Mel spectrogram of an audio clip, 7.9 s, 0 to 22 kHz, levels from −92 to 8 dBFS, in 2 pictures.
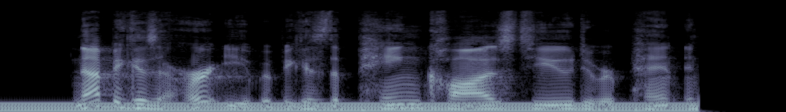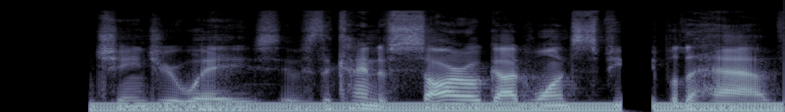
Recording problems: electrical hum; loud; throughout; 60 Hz, 10 dB below the speech
audio cutting out; at 3.5 s for 1 s and at 7 s

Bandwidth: 14.5 kHz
